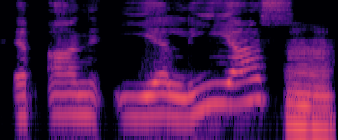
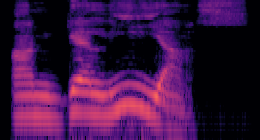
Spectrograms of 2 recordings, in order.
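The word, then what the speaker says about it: ἐπαγγελίας: So now the question is, should this be pronounced epangelias, like epangelias? No, because this consonant cluster, this consonant pair comes first, ang. So we're just going to stick with that, angelias.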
